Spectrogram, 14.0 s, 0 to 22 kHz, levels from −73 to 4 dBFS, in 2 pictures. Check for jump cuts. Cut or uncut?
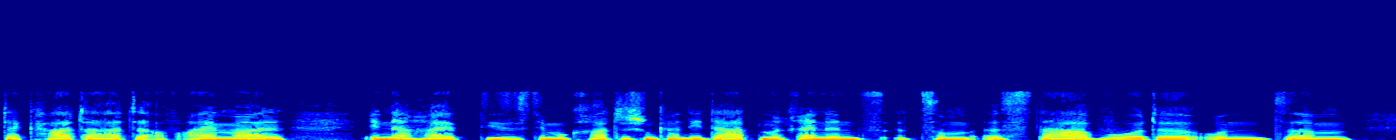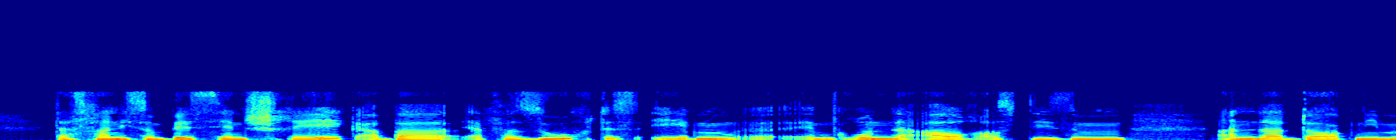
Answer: uncut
